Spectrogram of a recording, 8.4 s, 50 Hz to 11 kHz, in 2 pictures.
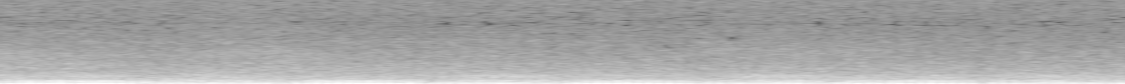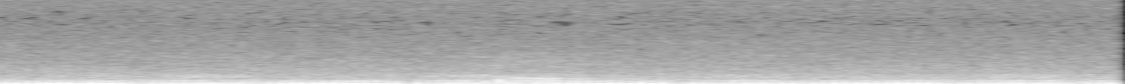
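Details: Male domestic cat purring while being petted, recorded 16 March 2018: a soft, steady low rumble that swells and fades in breathing cycles, with no other sounds.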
